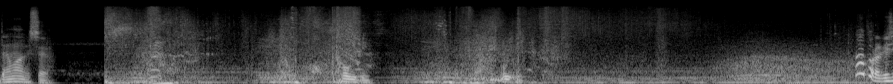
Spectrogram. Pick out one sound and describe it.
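Lightsabers hum and swing in a fight.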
